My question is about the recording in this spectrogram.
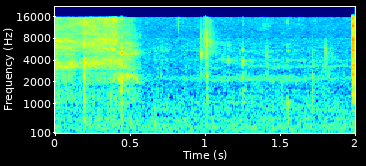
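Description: Faint chewing of a mouthful of green beans and rice, with a few small clicks.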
